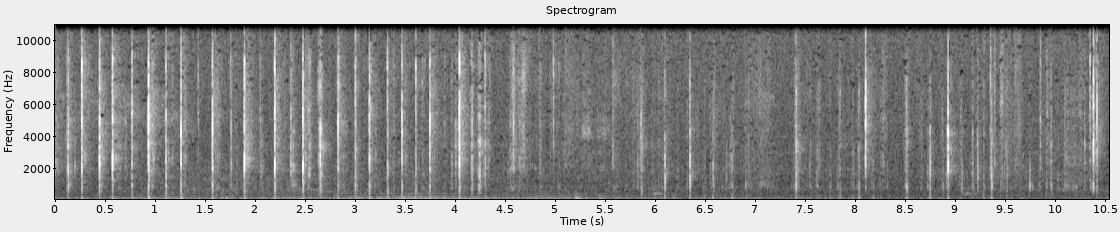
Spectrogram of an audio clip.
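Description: Fingertips tap rapidly and steadily on the hollow shell of a light blue and black plastic PS5 DualSense controller held in one hand. Each tap is a short, sharp, dry click with almost no ring, and the clicks reach into bright highs. Underneath them runs a steady low rumble.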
